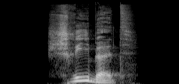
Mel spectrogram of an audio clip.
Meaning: second-person plural subjunctive II of schreiben
- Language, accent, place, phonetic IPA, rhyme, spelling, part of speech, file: German, Germany, Berlin, [ˈʃʁiːbət], -iːbət, schriebet, verb, De-schriebet.ogg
